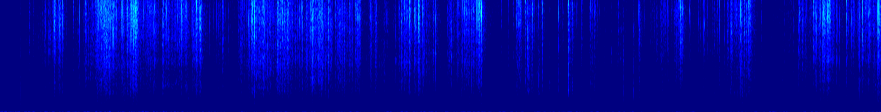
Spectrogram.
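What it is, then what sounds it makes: Glass bead necklace. A multi-strand necklace of faceted green glass beads is held in the palm over a marble counter and rolled and rubbed between fingertips with long acrylic nails. The beads click together in a quiet, continuous stream of bright, crisp rattling and ticking, with a low steady hum underneath.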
